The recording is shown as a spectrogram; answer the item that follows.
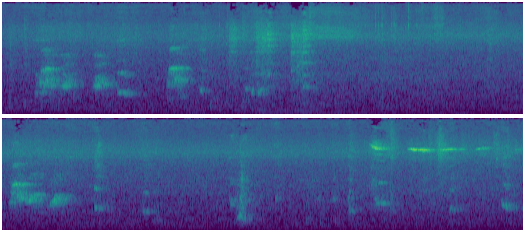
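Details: Home-raised mini pocket apple-head Chihuahua puppies in Monterrey, Nuevo León, Mexico, giving thin, high squeaky whimpers and yips in short clustered bursts separated by quiet pauses, with a faint whistle-like tone near the end.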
